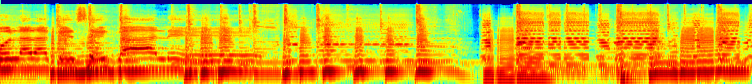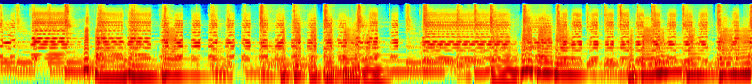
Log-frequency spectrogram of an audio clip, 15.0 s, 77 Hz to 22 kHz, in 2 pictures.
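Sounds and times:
button accordion melody: 0:00.0 - 0:15.0
sousaphone bass line: 0:00.0 - 0:15.0
strummed acoustic guitar: 0:00.0 - 0:15.0.

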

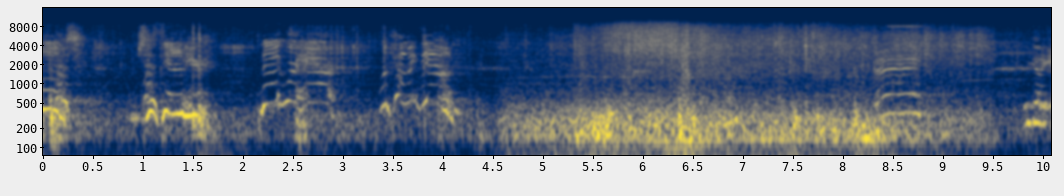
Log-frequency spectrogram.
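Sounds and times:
electrical sparks hissing: 0:04.6 - 0:09.6.

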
